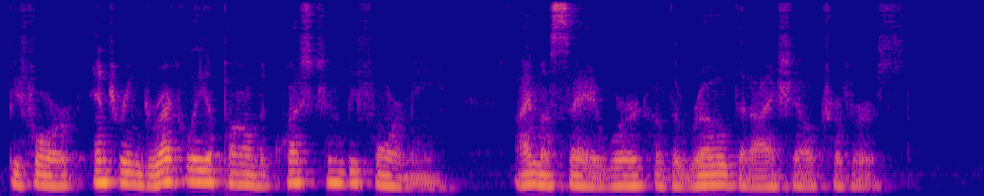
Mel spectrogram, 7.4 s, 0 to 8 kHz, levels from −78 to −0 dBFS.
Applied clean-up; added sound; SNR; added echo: none; none; none; reverberation time 0.3 s.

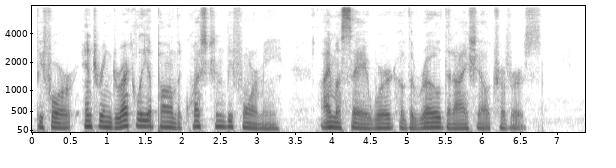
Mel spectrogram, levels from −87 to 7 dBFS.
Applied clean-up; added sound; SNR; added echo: none; none; none; none.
